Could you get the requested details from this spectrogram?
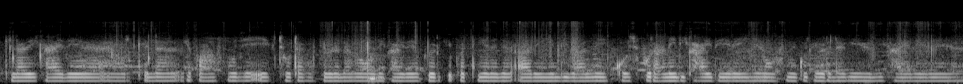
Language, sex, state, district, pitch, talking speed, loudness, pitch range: Hindi, female, Maharashtra, Sindhudurg, 165 Hz, 250 wpm, -23 LUFS, 165-170 Hz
